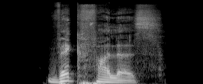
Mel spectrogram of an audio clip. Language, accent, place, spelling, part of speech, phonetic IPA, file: German, Germany, Berlin, Wegfalles, noun, [ˈvɛkˌfaləs], De-Wegfalles.ogg
- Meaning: genitive singular of Wegfall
